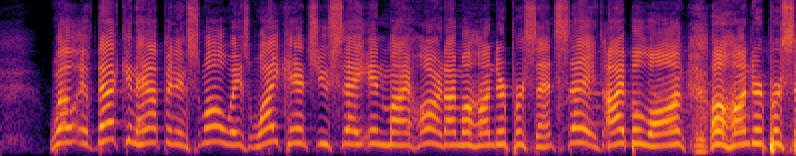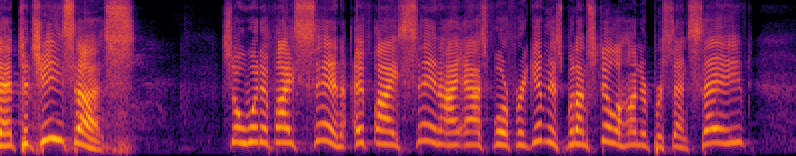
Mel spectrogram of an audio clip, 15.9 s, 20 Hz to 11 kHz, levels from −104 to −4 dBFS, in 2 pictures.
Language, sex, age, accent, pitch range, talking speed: English, male, 40-59, American, 220-285 Hz, 150 wpm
